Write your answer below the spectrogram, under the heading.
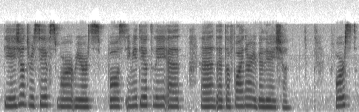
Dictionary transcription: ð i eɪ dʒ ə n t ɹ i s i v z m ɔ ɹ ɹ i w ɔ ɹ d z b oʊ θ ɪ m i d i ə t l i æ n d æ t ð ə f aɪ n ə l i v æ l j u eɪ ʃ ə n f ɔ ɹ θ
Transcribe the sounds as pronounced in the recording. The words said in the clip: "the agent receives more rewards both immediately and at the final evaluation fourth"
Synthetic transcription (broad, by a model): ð i eɪ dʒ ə n t ɹ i s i v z m ɔ ɹ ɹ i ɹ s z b oʊ t ɪ m i d i ə t l i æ n d æ t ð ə f aɪ n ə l i v æ l j u eɪ ʃ ə n f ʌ ɹ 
